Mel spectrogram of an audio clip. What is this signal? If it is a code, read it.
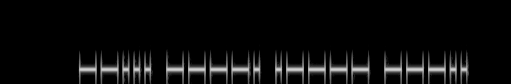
Morse code, heard as a keyed tone, about 22 wpm, 700 Hz. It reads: 7918
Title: Numbers - 4-Digit 22wpm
